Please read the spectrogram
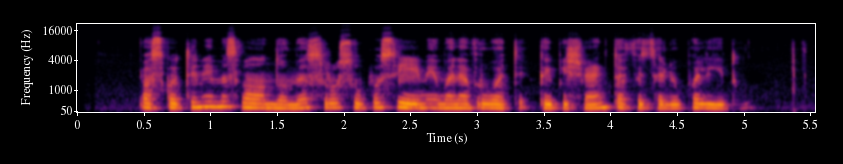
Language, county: Lithuanian, Marijampolė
